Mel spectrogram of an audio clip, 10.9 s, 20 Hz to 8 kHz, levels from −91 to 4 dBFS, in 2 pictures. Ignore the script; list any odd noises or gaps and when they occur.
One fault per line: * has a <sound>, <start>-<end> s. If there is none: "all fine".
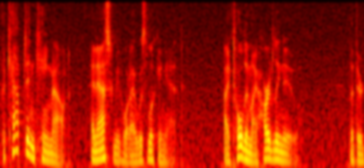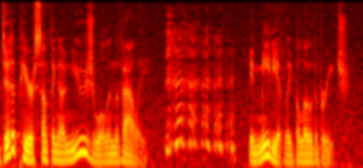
* has a laugh, 7.9-9.0 s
